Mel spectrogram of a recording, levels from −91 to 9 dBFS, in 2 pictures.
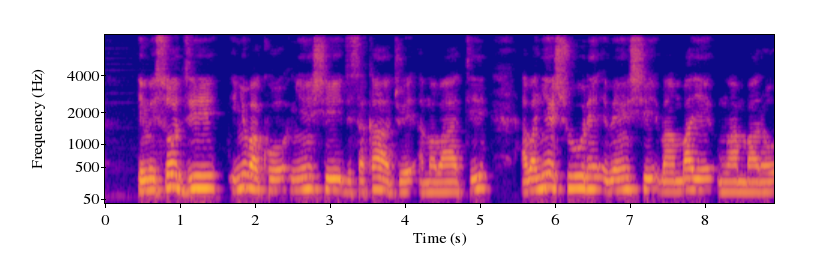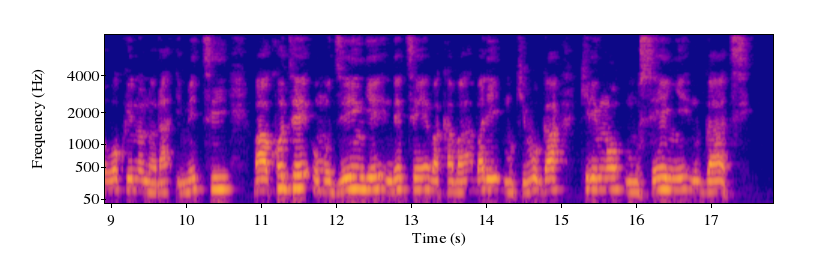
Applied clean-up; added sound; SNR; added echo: none; none; none; none.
